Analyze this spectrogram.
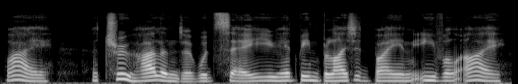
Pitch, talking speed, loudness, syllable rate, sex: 170 Hz, 160 wpm, -18 LUFS, 3.9 syllables/s, female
